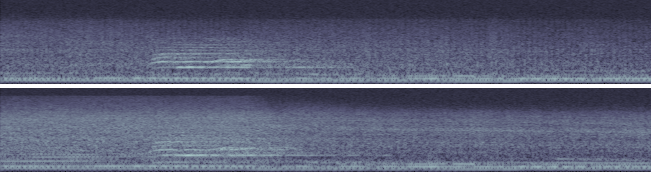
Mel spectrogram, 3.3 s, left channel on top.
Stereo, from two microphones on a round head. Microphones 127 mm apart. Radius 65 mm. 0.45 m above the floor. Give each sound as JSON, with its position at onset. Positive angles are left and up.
{"t": 0.7, "sound": "a child speaking", "side_deg": 25, "distance_m": 2.5}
